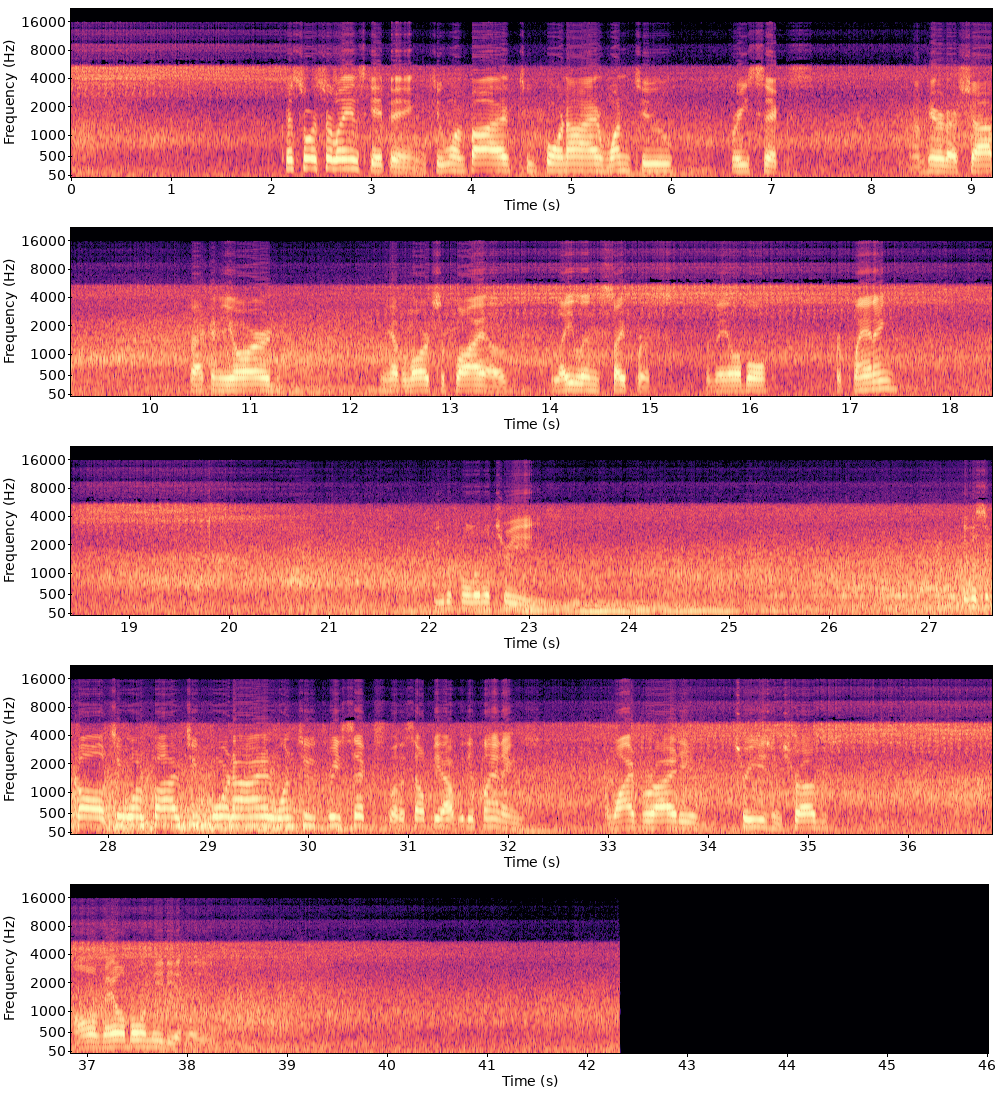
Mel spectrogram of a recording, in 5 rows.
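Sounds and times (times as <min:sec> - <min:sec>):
steady hiss: 0:00.0 - 0:23.6, 0:24.2 - 0:42.3
road vehicle rushing: 0:00.0 - 0:42.4
low engine hum: 0:05.6 - 0:40.5.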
